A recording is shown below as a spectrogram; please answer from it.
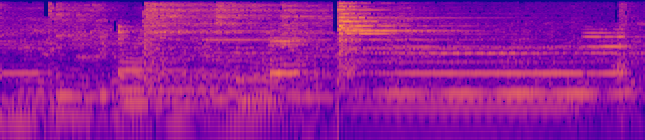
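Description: A live band playing electric guitar and bass guitar with drums, holding sustained chords that change about two seconds in.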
